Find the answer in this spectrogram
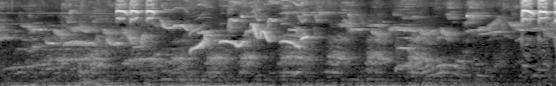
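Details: Oriental magpie-robin (kacer) singing: soft rambling warbles, then loud sweeping whistles that dip and rise, punctuated by very high, harsh rattling bursts near the start and the end.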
